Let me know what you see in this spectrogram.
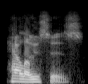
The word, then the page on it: halluces: American English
